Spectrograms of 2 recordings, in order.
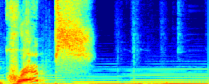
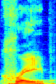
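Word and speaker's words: crêpe: Do people call them crepes? We can all agree it's pronounced crepe, like grape, right? There's no way people say crepe.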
